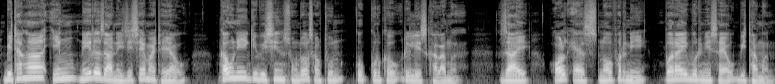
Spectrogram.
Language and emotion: Bodo, neutral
